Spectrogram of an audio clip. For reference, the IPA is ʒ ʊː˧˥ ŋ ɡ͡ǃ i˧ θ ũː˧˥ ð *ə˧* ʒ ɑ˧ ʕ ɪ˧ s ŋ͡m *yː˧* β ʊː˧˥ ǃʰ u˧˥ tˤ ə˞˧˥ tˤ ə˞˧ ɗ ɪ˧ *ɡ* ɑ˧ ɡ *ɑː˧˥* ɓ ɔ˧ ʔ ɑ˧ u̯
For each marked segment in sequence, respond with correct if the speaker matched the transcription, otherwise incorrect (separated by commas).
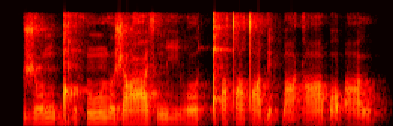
incorrect, incorrect, incorrect, correct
